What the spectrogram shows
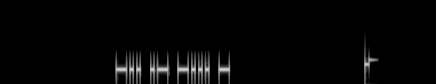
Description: Morse code, heard as a keyed tone, about 34 wpm, 700 Hz. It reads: DABT
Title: All Cut Numbers - 4-Digit 35wpm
